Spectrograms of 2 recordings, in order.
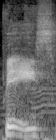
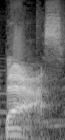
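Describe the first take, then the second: First: The word is not said like the fish. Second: The word is said like the fish. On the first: The speaker calls it right. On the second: The speaker calls it wrong.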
